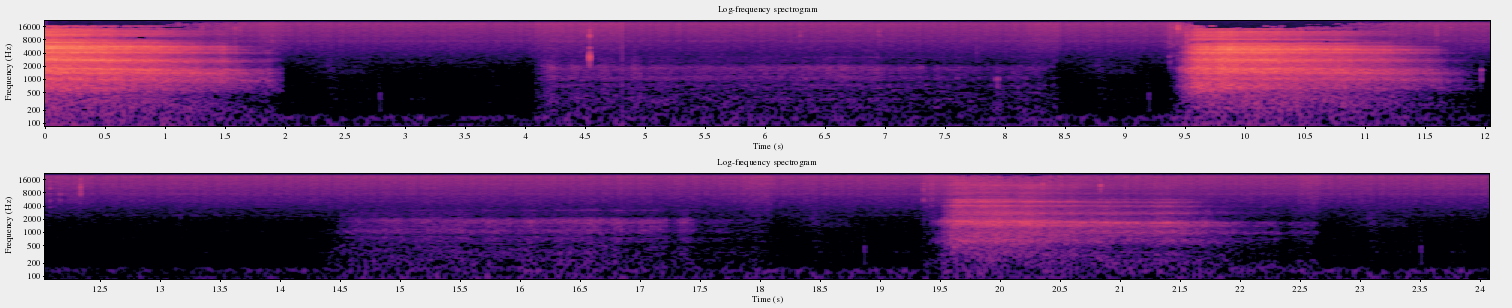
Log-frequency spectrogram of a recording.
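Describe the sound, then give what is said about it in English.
Slow, deep breathing in a guided breathing exercise: quiet inhales through the nose alternate with three loud, breathy exhales through the mouth, evenly spaced in a calm, steady rhythm with no talking. “Take a few more breaths in this way. Inhale through the nose and exhale through the mouth.”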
